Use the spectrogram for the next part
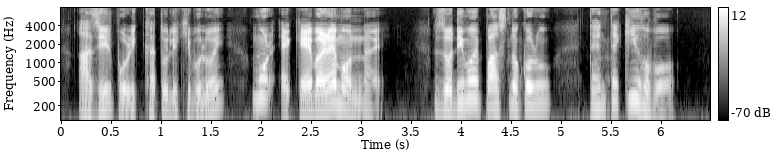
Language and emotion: Assamese, fearful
